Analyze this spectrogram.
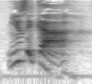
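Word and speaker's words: música: Musica. – Why did you call it that? – That's how you say it in Spanish.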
